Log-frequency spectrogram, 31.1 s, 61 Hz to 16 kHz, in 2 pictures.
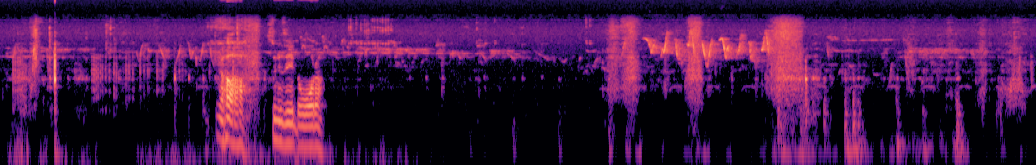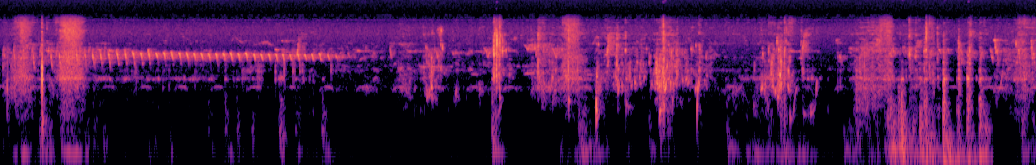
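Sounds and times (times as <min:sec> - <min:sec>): splashing: 0:22.9 - 0:29.3.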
